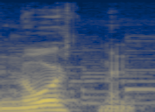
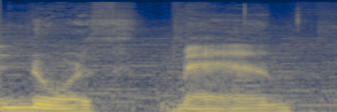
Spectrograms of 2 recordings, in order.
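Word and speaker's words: The Northman: the batman and the northmen both movies that week i believe it's pronounced the north man oh is it really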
